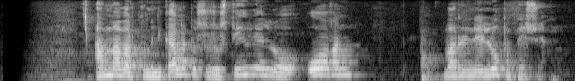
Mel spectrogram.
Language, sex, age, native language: Icelandic, female, 40-49, Icelandic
